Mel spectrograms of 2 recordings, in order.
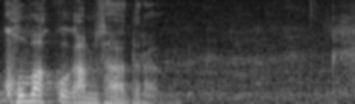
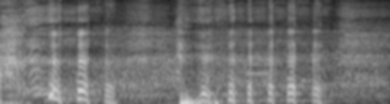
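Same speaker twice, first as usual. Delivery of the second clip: laugh. Real, not acted. Pastor laughs at himself.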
